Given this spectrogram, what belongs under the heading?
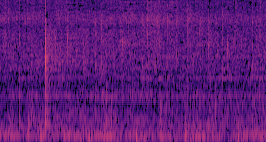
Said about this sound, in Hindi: यहाँ पर ये भून रहा है अच्छी तरीके से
